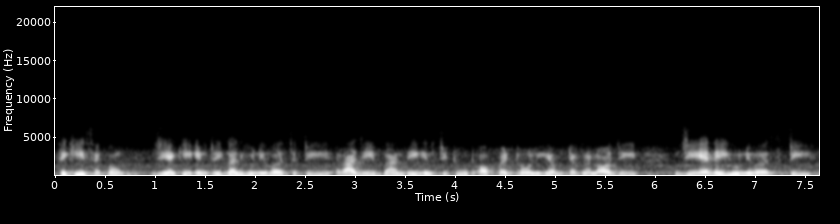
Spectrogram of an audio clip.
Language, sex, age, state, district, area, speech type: Sindhi, female, 30-45, Uttar Pradesh, Lucknow, urban, spontaneous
